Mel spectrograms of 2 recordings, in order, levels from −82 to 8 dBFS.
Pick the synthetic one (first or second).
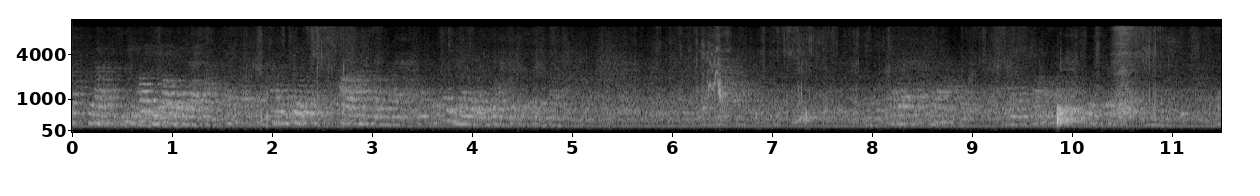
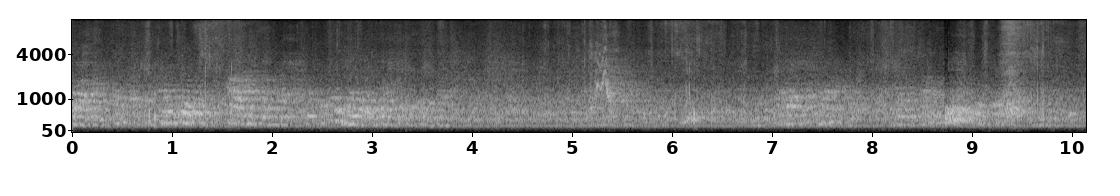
second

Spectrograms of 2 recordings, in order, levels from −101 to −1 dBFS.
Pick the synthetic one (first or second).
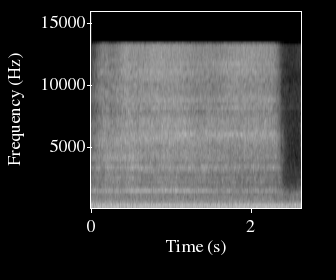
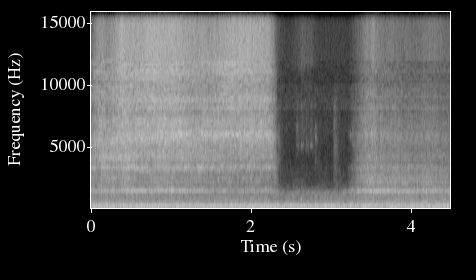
first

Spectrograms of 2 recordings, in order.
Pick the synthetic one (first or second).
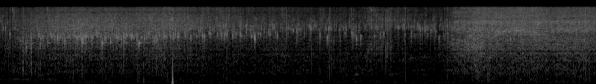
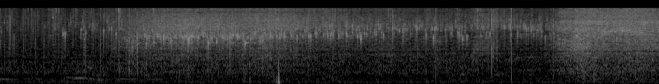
second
